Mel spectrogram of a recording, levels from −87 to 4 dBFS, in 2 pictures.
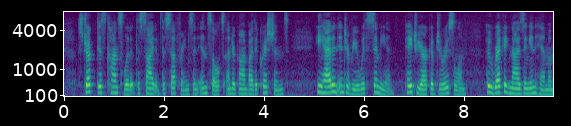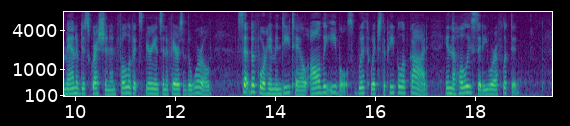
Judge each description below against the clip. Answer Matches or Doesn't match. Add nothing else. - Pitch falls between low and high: Matches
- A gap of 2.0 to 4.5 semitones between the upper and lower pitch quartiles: Matches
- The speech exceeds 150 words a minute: Matches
